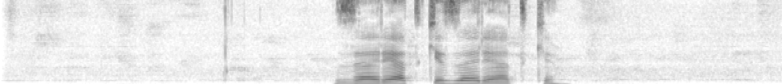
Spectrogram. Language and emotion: Russian, neutral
